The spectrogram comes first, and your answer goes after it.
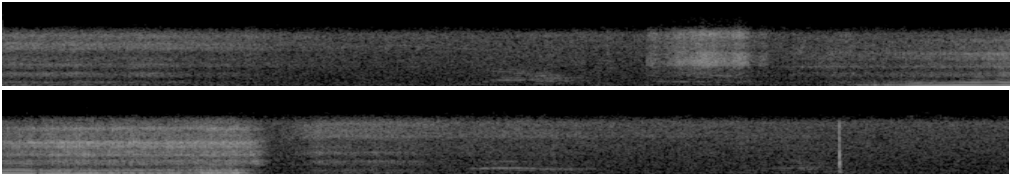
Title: Snoring Dog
